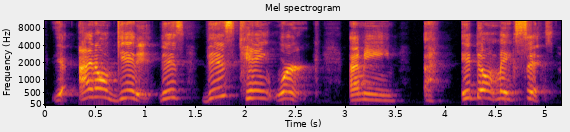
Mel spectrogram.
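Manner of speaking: ordinary delivery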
